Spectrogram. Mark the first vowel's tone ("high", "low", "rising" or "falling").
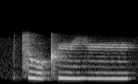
low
